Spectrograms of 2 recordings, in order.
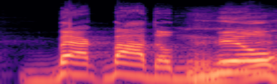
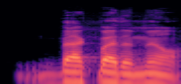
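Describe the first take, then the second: First: It is said more aggressively and forcefully. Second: It is said in a plain, calm way.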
